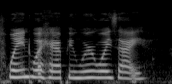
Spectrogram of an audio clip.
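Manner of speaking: tiny, high little puppy creature voice. The little dude Ulrich sent wakes up asking what happened, little puppy voice. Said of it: "The little puppy voice".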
